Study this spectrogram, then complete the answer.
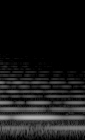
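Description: A single piano note, C sharp, struck once and sustained with a clear steady tone that slowly fades, played alone without talk.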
